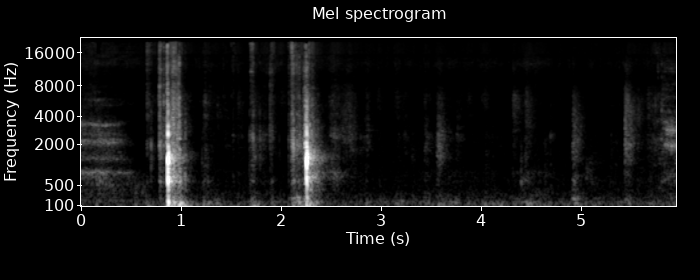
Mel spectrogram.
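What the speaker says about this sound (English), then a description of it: "And then I'm going to cut up our pepper." Bell pepper is cut into small cubes on a board, with two sharp, loud knife chops standing out, then several faint, sparse taps in a quiet room.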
